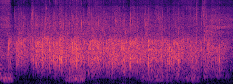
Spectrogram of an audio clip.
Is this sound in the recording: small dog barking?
no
